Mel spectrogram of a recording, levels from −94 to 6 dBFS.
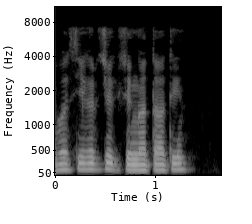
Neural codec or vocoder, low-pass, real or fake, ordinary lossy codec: none; 7.2 kHz; real; none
